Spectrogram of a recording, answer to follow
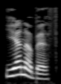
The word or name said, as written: yenibeth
